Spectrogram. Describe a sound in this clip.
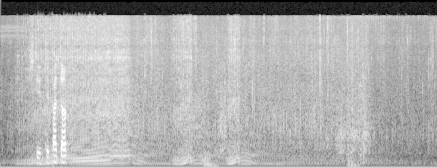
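A motorcycle engine hums and revs.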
